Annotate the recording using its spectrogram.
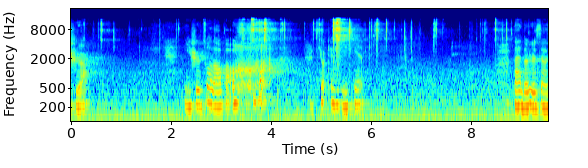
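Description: A young woman talks cheerfully and close by.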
